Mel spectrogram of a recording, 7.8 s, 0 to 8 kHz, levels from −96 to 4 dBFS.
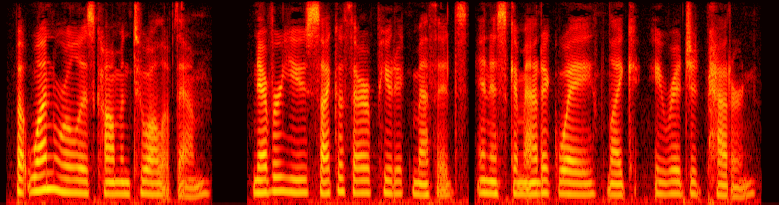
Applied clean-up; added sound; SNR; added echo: none; none; none; none.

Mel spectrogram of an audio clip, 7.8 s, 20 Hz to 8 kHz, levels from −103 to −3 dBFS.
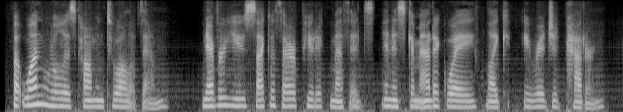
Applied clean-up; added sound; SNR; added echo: neural separator model SepFormer DNS4.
